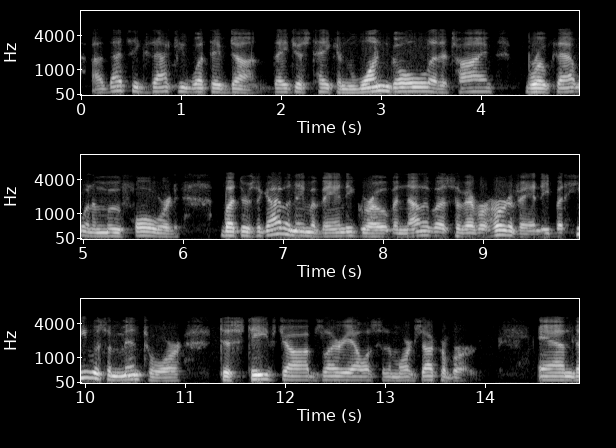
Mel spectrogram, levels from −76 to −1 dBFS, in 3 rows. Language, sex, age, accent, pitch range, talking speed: English, male, 60-79, American, 135-170 Hz, 215 wpm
